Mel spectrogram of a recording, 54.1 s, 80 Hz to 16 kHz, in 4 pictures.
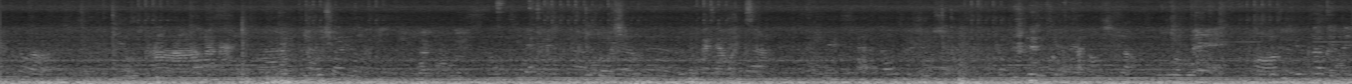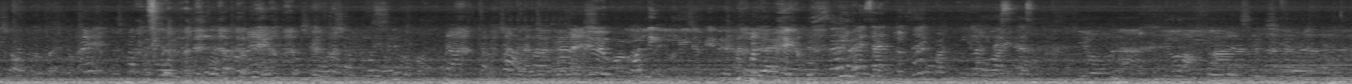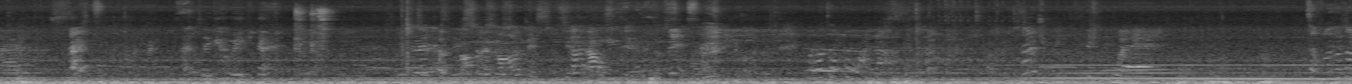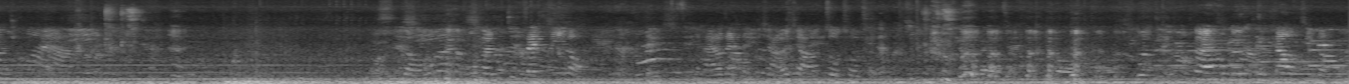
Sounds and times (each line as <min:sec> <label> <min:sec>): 0:00.0 train 0:54.0
0:21.5 Train message broadcasting 0:54.0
